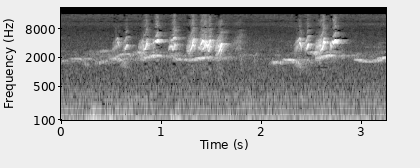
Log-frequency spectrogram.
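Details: Barn swallow song in two short bursts of bright, scratchy twitter, each joined to a drawn-out, thin whistled note sliding along underneath.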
